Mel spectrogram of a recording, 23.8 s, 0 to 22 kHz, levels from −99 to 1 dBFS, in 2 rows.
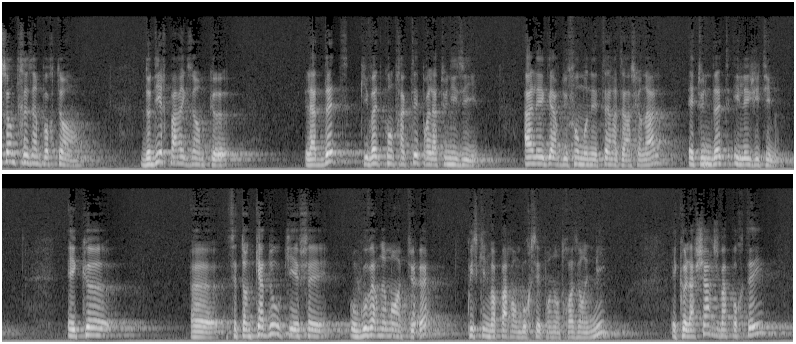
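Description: Frames out of order occur at 3.19 to 3.30 s, 10.52 to 10.58 s and 18.05 to 18.25 s. At each point, two adjacent runs of decoded audio play in reversed order, so the second half of the short stretch is heard before the first. This produces a garbled flutter. The swapped blocks are about 46.4 ms, 23.2 ms and 92.9 ms each, which fits two, one and four codec frames of roughly 23 ms. No audio is lost and the timing around each event is unaffected.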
